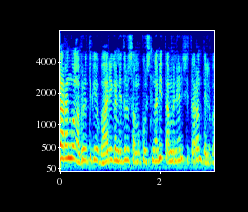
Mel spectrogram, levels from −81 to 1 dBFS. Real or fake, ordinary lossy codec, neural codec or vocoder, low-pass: fake; none; vocoder, 24 kHz, 100 mel bands, Vocos; 7.2 kHz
